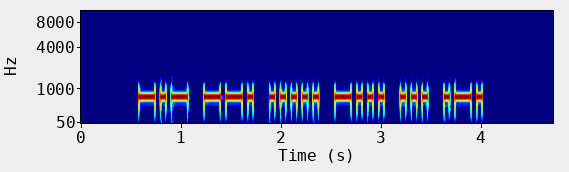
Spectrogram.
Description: Morse code, heard as a keyed tone, about 22 wpm, 700 Hz. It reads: KG5BSR
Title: USA Call Signs - 6 Characters - Repeated 3x - 22wpm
